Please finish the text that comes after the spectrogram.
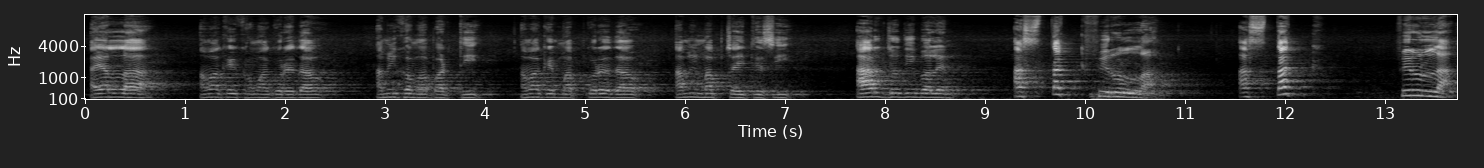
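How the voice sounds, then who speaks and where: Older man, Bangladeshi Bengali accent, waz preacher, high voice, quizzes the crowd, long hall reverb. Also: fairly bright tone. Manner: asks the crowd questions and answers them himself; draws out Arabic words slowly, half sung. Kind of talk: waz sermon.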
